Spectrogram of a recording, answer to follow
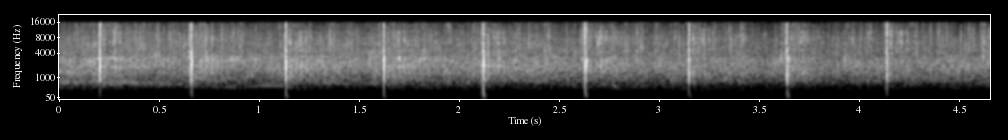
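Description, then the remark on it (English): A large audience in the auditorium of City Church applauds and cheers for first through fifth graders standing up, a dense wash of clapping punctuated by sharp, evenly spaced beats about twice a second, as though some are clapping in rhythm. No voices stand out. “I want you to stand up and let's cheer for them that they're in here with us.”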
